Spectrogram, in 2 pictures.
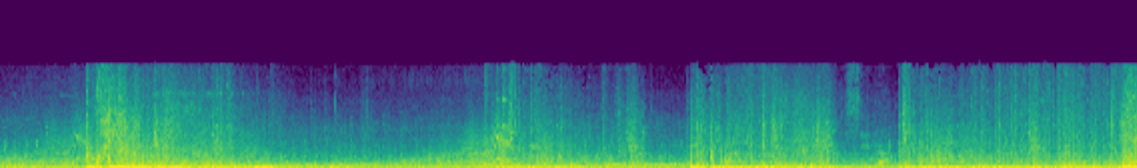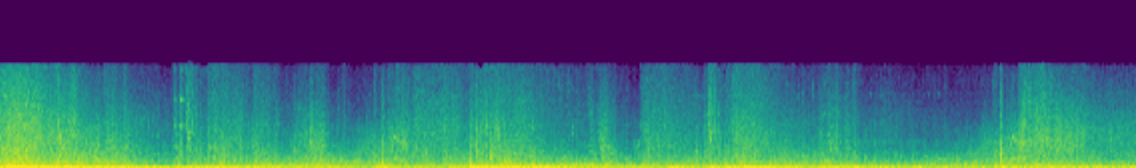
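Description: Explosions boom in loud bursts.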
